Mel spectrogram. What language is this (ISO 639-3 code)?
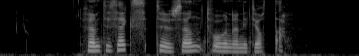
swe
